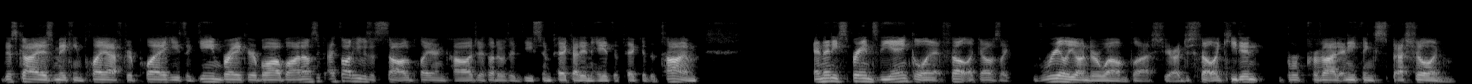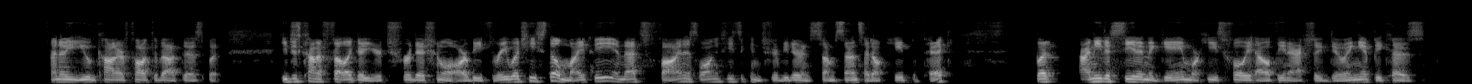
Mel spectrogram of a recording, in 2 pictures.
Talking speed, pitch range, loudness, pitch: 265 wpm, 100-120 Hz, -28 LUFS, 110 Hz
